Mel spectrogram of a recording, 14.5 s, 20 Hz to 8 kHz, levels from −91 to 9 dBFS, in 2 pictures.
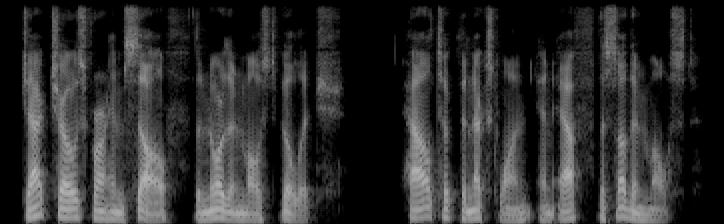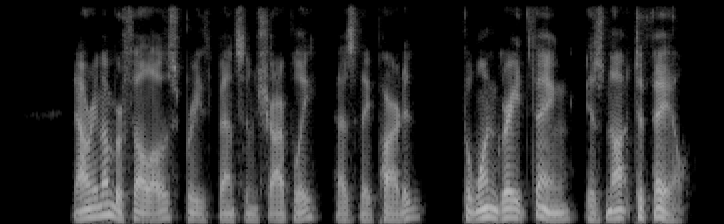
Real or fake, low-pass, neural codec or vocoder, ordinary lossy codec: fake; 7.2 kHz; codec, 44.1 kHz, 7.8 kbps, DAC; Opus, 64 kbps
